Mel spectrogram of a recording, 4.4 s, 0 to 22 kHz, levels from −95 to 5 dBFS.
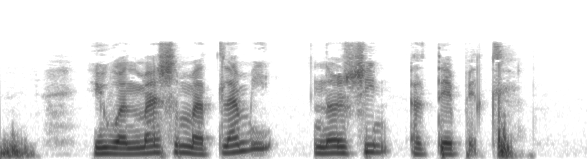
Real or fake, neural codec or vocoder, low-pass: real; none; 7.2 kHz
